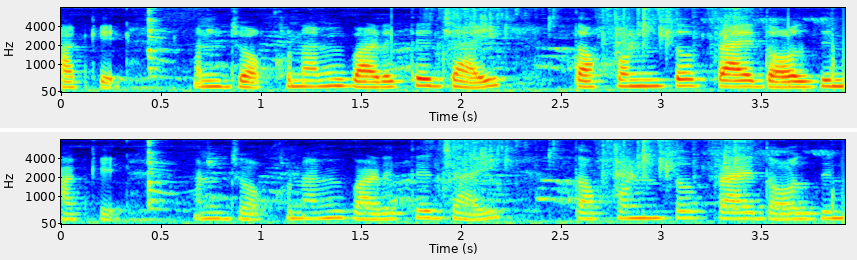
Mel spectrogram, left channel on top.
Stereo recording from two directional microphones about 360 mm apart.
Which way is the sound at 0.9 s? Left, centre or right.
Left.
